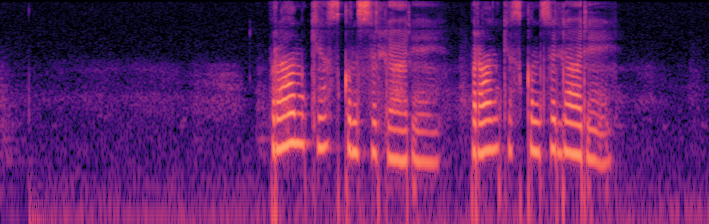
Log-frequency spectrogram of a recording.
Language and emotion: Russian, neutral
